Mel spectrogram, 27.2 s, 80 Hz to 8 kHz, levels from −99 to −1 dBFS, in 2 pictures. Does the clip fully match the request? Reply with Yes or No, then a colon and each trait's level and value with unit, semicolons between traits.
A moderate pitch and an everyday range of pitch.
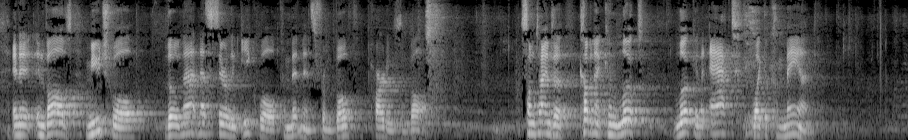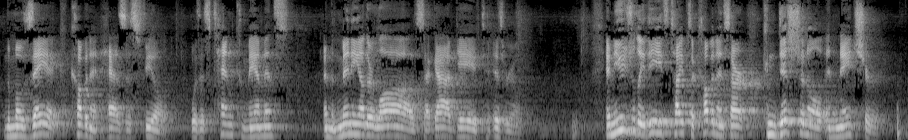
Yes: medium, 165 Hz; average, 4.8 semitones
